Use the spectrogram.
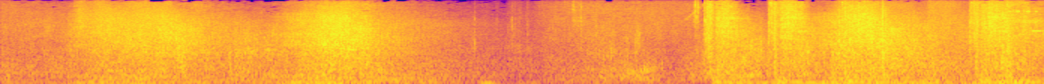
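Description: Ace of Spades hand cannon gunfire in the video game Destiny, a few loud shots and booming bursts spaced out over steady background game noise, no talking.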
